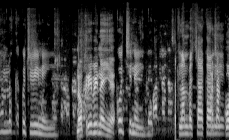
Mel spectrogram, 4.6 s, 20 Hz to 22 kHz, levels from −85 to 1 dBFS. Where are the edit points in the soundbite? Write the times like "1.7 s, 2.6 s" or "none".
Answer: 3.5 s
